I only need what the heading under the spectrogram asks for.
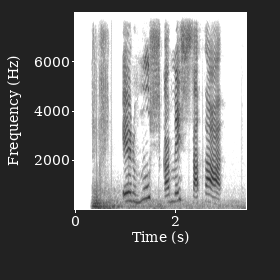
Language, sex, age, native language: Icelandic, female, 9, Icelandic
